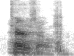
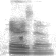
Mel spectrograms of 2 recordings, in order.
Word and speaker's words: Terzo: I wasn't sure if you went with the Spanish pronunciation of the Z where it just becomes an S. No, everything everything in my uh in my company is named in Italian with the exception of the name itself.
